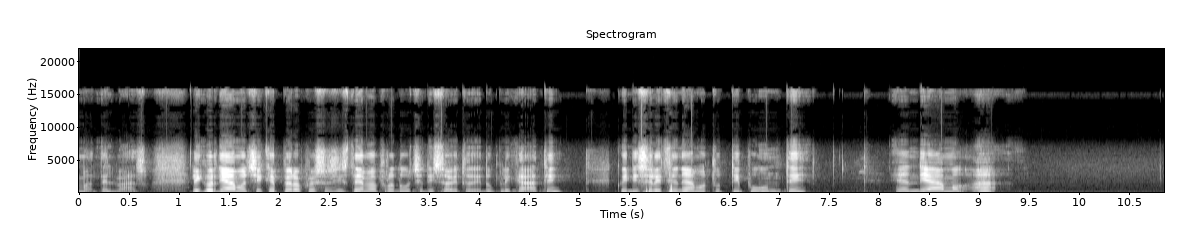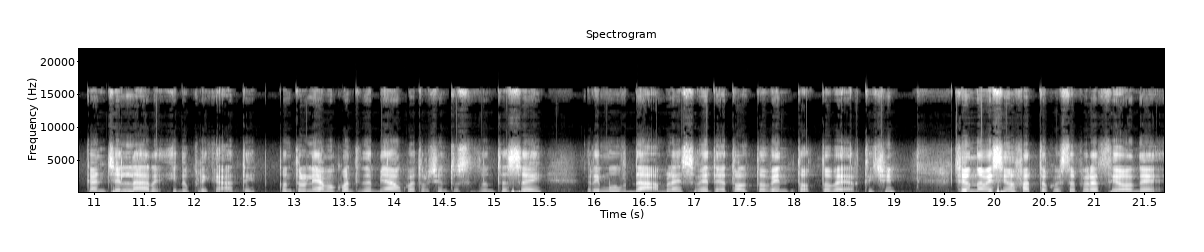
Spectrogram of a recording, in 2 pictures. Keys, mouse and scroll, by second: 1.1 middle click, 3.3 a, 4.5 a, 7.9-11.1 drag, 15.7-17.8 drag.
